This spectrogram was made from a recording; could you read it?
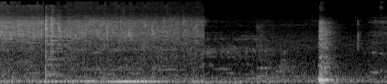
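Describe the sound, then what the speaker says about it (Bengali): Potatoes fry in hot oil with a strong sizzle while being stirred, the hiss easing after a couple of seconds before a sharp utensil clank. "আলুগুলো এখন অল্প ফ্রাই করে নিব কালার আসা পর্যন্ত।"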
